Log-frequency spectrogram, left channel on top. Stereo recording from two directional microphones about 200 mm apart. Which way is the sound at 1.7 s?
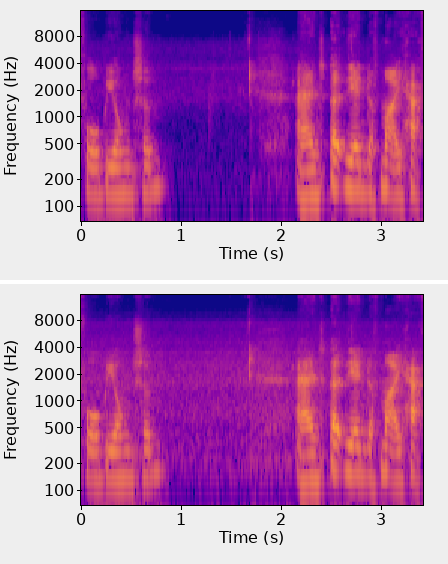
35° left (ahead or behind).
